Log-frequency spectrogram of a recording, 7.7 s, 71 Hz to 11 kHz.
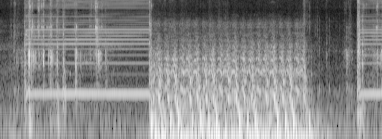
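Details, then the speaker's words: Abandoned Mercedes 300CD diesel after glow-plug cycles: steady starter cranking about three beats a second for three seconds, never firing; cranks but won't start, owner smells partially burnt fuel, sees no leaks and suspects fuel, plans cracking injectors and refilling the filter. "Alright. I'm gonna assume it's the fuel because I smell something partially burnt."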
